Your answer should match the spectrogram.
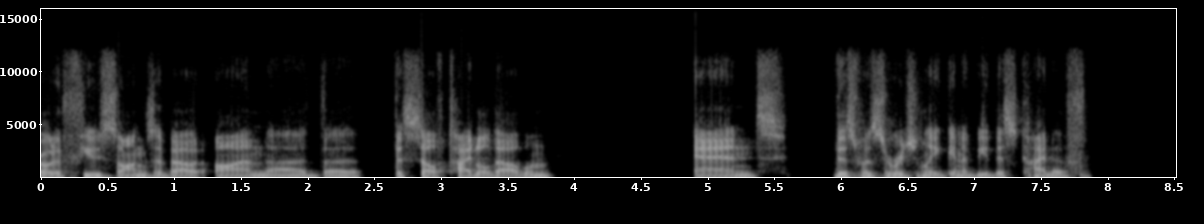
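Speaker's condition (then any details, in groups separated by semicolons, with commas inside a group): No condition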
